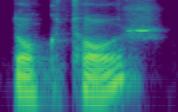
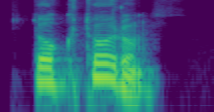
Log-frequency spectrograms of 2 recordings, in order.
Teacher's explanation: I have a round vowel over here, doktor. So that's why I continue with a round vowel again, doktorum.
